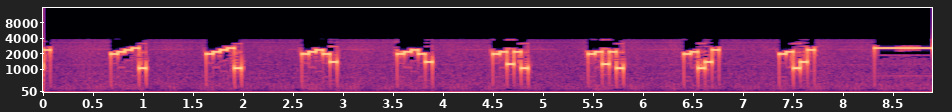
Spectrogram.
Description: Five-tone selective call (ZVEI), heard as quick runs of five tones, tones of about 70 ms. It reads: 89001 89001 89084 89084 89391 89391 89140 89140
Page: /455/SDR/ZVEI/89035/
